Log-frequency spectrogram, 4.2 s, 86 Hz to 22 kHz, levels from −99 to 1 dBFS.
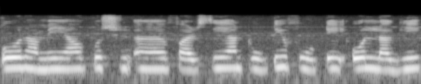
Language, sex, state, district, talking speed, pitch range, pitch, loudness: Hindi, female, Chhattisgarh, Bilaspur, 115 wpm, 235-250 Hz, 240 Hz, -14 LUFS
